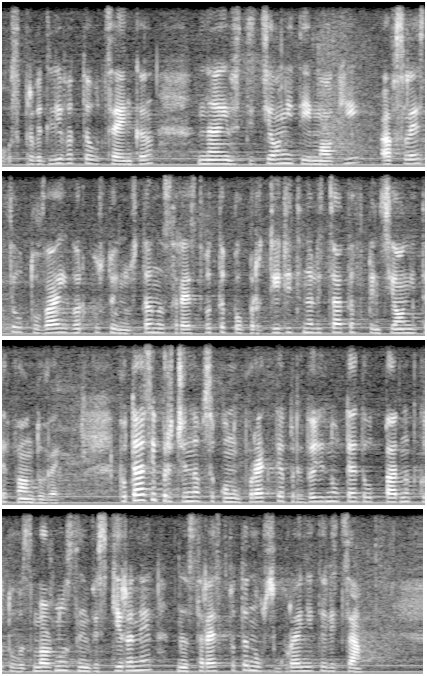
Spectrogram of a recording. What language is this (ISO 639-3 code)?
bul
